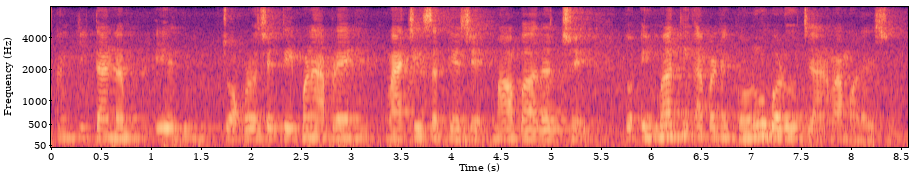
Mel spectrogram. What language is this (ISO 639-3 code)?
guj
